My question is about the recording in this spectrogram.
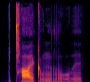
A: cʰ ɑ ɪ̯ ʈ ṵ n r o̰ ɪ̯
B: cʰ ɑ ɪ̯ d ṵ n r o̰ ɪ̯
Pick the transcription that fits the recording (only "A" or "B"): A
